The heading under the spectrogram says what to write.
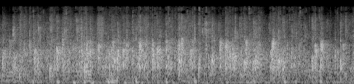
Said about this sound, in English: Ladies and gentlemen, nice round of applause then, please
